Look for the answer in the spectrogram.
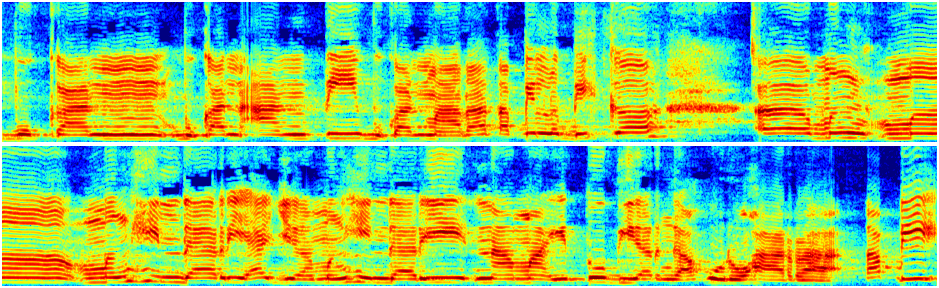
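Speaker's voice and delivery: normal talking voice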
